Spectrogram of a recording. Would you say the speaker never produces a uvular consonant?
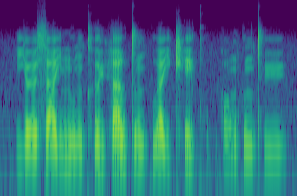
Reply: yes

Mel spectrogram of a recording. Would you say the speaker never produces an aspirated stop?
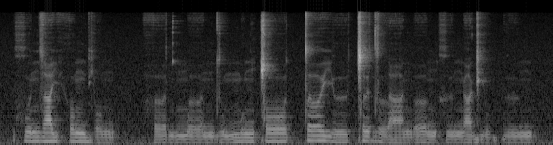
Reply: yes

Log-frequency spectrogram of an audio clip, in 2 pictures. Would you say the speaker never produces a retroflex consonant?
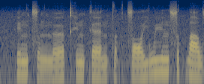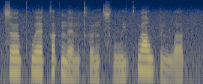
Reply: yes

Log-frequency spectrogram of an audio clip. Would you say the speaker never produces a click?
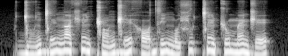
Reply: no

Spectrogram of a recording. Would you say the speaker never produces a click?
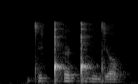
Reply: no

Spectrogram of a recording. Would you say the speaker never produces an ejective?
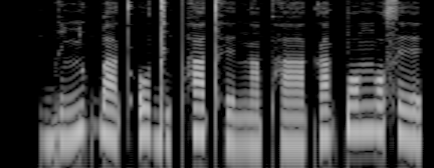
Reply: no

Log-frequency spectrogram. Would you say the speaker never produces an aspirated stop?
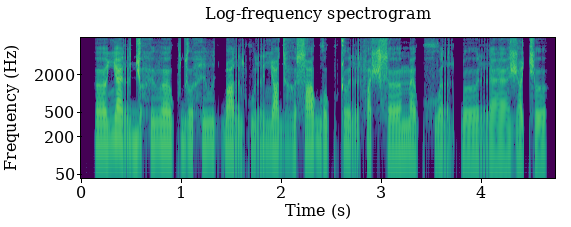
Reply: yes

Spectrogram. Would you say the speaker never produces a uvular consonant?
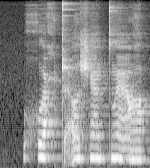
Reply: no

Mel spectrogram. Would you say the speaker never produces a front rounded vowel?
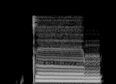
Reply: yes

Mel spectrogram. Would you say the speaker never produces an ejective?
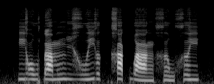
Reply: yes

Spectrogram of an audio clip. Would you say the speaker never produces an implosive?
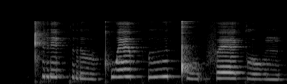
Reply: yes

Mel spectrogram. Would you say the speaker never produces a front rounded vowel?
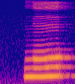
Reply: yes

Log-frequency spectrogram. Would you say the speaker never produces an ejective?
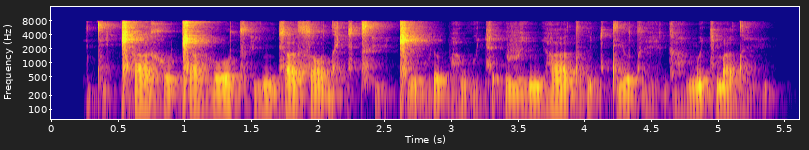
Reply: no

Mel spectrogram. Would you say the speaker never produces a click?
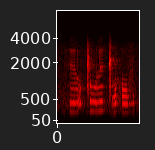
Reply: no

